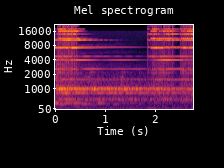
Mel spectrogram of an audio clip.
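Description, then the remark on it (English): A telephone at home rings at night with a bright electronic trill, bursts of high tones repeating in a steady pattern, clear with no talking. “is all packed and ready to go on tomorrow's train when she gets a phone call.”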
